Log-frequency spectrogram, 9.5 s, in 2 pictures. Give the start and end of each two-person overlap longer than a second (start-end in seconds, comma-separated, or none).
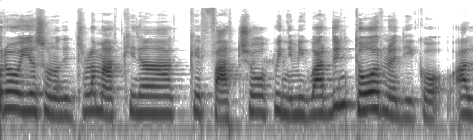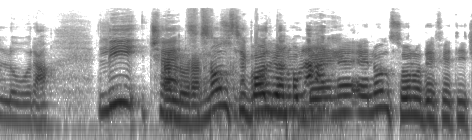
6.4-8.2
